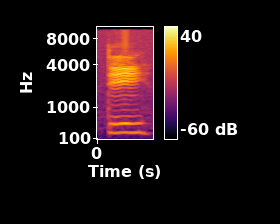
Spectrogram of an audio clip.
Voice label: "d" female, alphabet; Web Clip Empire 150,000

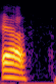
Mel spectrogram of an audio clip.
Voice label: "F", Female; TalkingKeys

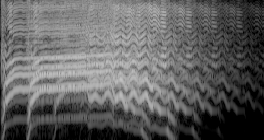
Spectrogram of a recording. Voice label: VOICEFX TEKNO 140, Techno, Voice

